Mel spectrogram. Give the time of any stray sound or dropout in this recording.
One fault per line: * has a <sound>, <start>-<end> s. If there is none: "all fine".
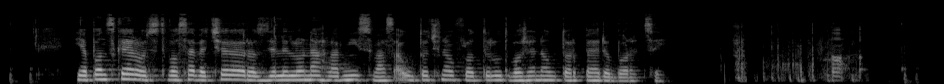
* has a laugh, 7.2-8.7 s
